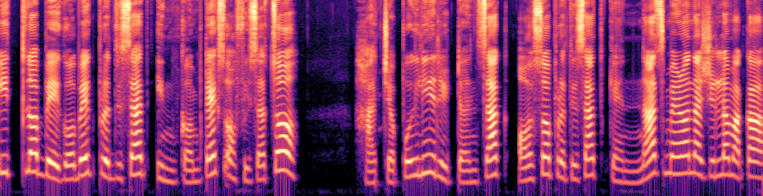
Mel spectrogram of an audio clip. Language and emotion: Goan Konkani, surprised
